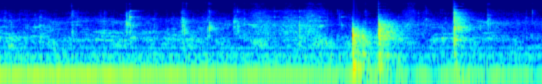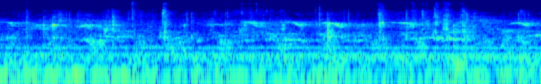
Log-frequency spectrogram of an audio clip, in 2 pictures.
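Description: Chopsticks and small ceramic bowls clinking while people eat, with a few sharper clinks about three and a half to four and a half seconds in. Birds chirp faintly throughout, over a steady low hum.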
